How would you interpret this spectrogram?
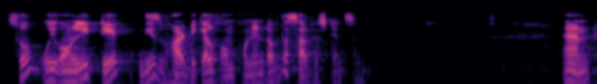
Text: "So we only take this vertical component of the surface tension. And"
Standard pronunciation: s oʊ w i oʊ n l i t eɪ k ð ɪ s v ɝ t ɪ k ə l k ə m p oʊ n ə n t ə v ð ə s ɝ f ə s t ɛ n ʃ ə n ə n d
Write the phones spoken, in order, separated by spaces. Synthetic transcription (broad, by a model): s oʊ w i oʊ n l i t eɪ k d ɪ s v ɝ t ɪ k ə l k ə m p oʊ n ə n t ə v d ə s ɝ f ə s t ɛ n s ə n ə n d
